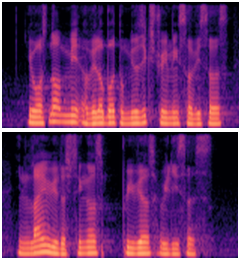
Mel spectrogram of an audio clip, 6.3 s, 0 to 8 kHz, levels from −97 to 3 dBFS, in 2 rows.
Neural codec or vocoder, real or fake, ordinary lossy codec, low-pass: none; real; none; 7.2 kHz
